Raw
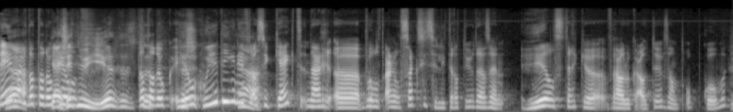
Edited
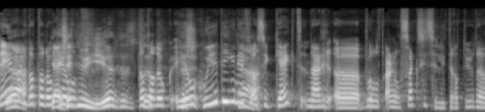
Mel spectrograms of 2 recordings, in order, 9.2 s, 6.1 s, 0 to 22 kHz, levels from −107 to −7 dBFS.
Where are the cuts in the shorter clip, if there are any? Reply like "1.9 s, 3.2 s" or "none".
none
